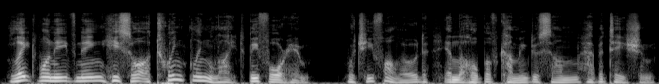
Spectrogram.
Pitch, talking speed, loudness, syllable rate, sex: 120 Hz, 190 wpm, -19 LUFS, 5.6 syllables/s, male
